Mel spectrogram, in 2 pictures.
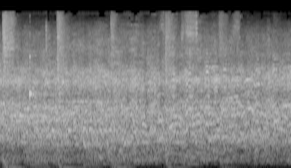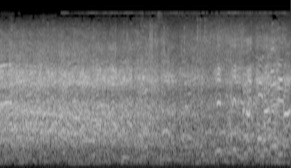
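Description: Studio audience laughing, with the beat of a pop song still running under it for the first two seconds or so before it stops.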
